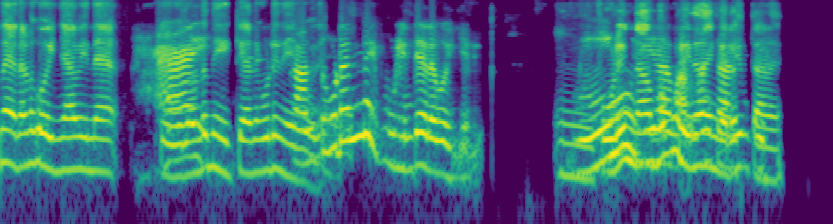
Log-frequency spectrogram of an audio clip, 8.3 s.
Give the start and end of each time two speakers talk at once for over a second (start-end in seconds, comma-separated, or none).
5.8-7.7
